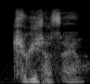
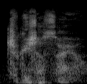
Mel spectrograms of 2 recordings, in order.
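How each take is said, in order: First: Said in the usual way. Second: 죽이셨어요 breathed out in a low whisper. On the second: Acted. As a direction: let 죽이셨어요 sink to a hushed whisper. Preacher drops to a whisper. (죽이셨어요를 낮게 속삭이듯)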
